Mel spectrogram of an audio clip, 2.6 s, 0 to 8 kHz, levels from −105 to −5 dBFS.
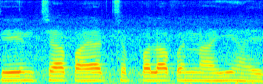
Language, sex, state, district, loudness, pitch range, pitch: Marathi, male, Maharashtra, Pune, -34 LUFS, 140-145 Hz, 145 Hz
